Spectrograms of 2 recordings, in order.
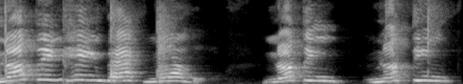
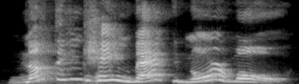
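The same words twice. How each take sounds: First: High, loud, insistent protest; emphatic contradiction. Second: Slow, loud, high and emphatic; exasperated insistence. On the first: Streamer contradicting a woman's normal test results, emphatic. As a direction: cut in loudly and flatly refuse the claim. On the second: Streamer repeating it so it sinks in, exasperated. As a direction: spell it out loudly, every word stretched. Repeats the contradiction more slowly. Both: Real, not acted.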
